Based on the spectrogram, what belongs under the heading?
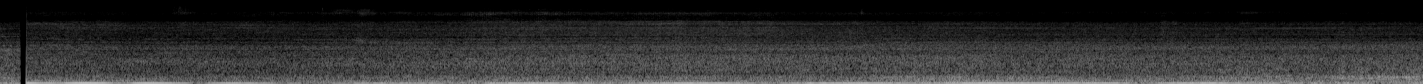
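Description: A Bayerische Regiobahn (BRB) regional train running past on a nearby track: a steady deep rumble with a noisy hiss over it.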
